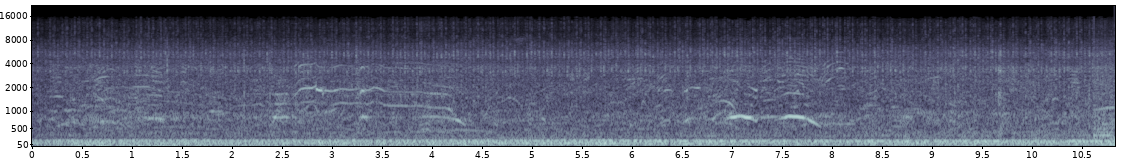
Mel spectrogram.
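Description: Engines of several full-size demolition derby cars running together, a loud, steady low rumble with no pauses.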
